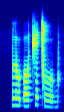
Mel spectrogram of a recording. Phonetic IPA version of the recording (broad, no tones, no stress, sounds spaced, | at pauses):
l u ʔ o t͡ʃ e ǀ u ɡ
